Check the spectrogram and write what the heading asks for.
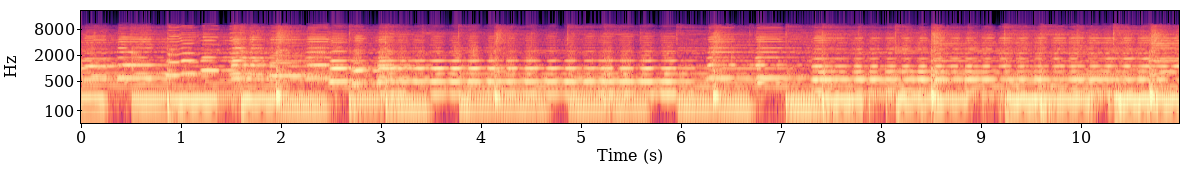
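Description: Amplified blues harmonica played cupped to a hand-held microphone, holding long notes, over a backing track with a steady repeating bass line from a portable speaker.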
